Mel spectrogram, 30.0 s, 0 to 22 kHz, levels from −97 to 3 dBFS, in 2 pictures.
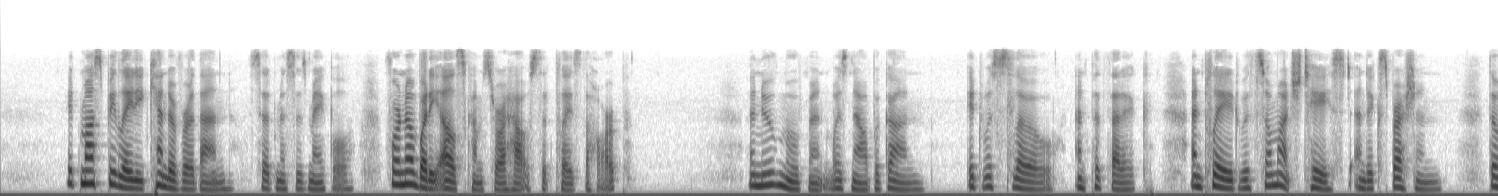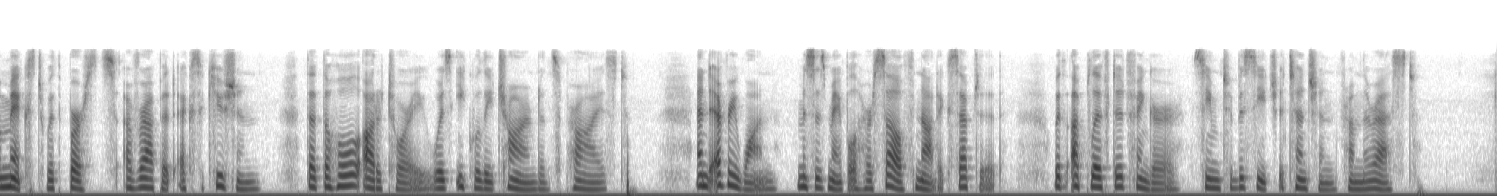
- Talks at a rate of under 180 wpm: Yes, average, 145 wpm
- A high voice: No, medium, 165 Hz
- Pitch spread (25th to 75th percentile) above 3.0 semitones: Yes, average, 4.7 semitones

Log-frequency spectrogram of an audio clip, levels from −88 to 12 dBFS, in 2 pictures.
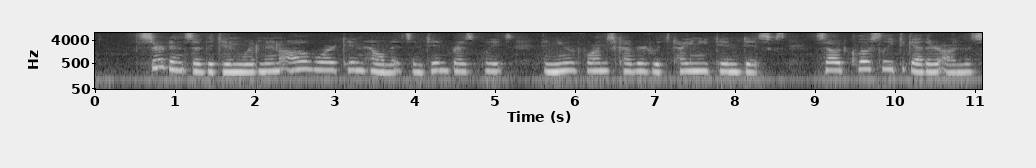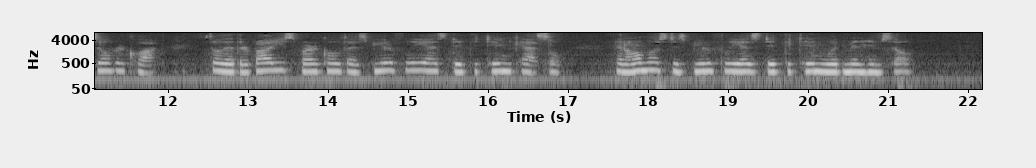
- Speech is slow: Yes, slow, 130 wpm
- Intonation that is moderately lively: No, narrow, 1.8 semitones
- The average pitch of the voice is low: No, high, 245 Hz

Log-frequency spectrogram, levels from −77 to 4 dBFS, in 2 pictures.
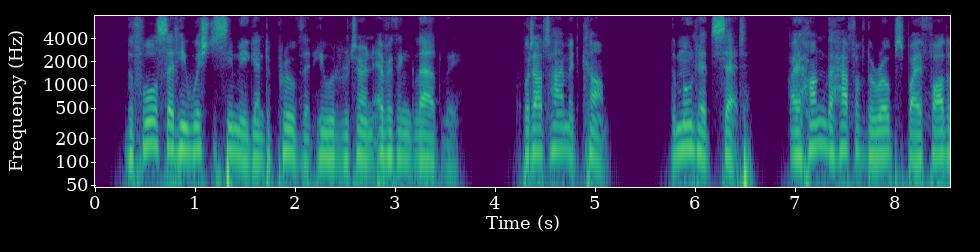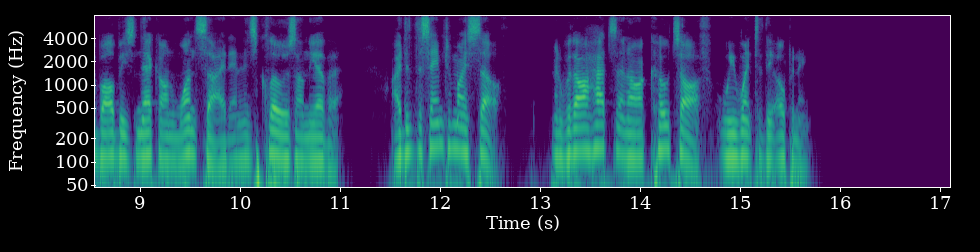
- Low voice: Yes, low, 120 Hz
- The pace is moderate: No, fast, 230 wpm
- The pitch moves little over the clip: No, average, 3.9 semitones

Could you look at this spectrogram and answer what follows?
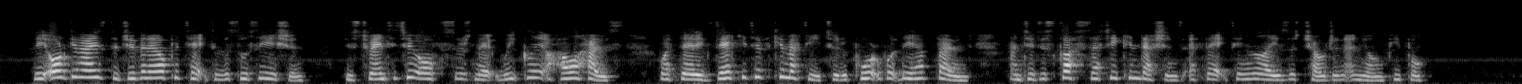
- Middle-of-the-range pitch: No, very high, 255 Hz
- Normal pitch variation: Yes, average, 4.8 semitones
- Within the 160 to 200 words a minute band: No, average, 150 wpm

